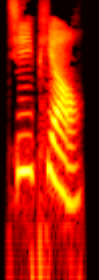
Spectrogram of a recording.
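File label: "机票" Mandarin Chinese; hsk; chinese-flashcards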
